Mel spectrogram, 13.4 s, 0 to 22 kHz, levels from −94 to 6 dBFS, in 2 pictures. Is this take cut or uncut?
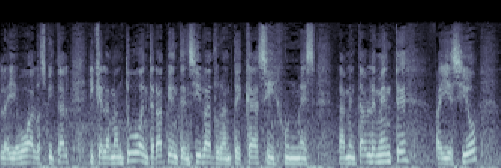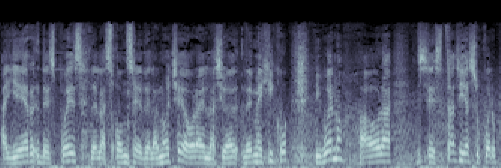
uncut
